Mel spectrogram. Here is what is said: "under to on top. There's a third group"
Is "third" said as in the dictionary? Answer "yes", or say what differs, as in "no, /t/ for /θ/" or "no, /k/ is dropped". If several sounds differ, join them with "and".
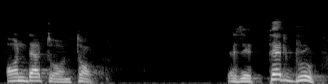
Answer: no, /t/ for /θ/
